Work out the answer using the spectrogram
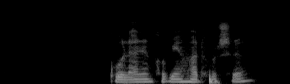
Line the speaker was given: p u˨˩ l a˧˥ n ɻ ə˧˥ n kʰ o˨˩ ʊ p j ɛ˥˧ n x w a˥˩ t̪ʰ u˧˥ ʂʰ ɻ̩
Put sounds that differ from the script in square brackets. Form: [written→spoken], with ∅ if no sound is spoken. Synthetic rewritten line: [p→k] u˨˩ l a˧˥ n ɻ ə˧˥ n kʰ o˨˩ ʊ p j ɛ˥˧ n x w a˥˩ t̪ʰ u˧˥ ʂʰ ɻ̩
